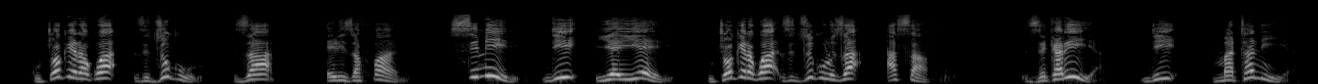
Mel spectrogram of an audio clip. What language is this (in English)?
Nyanja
